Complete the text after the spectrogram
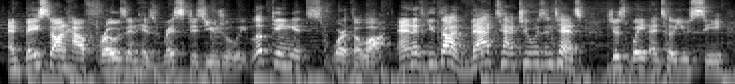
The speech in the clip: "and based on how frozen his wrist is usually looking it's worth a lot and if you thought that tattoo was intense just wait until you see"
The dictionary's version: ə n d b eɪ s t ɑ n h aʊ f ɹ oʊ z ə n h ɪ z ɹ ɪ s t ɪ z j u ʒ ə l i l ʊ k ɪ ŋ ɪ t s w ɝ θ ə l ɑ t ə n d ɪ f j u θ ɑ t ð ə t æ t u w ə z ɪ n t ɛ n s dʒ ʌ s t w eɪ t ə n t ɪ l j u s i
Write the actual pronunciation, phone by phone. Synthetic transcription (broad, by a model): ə n b eɪ s t n h aʊ f ɹ oʊ z ə n ɪ z ɹ ɪ s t ɪ z j u ʒ ə l i l ʊ k ɪ ŋ ɪ t s w ɝ θ ə l ɑ t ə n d ɪ f j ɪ θ ɑ t ð ə t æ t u w ə z ɪ n t ɛ n s dʒ ʌ s t w eɪ t ə n t ɪ l j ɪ s i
